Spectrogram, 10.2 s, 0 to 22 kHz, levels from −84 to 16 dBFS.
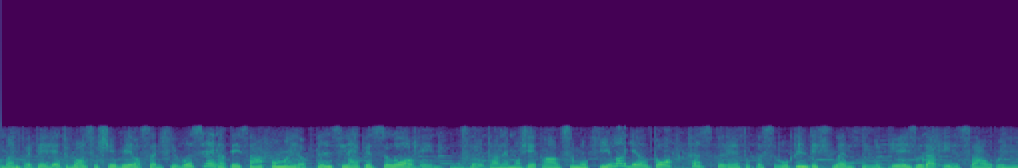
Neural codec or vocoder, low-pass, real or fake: codec, 24 kHz, 0.9 kbps, WavTokenizer, medium music audio release; 5.4 kHz; fake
